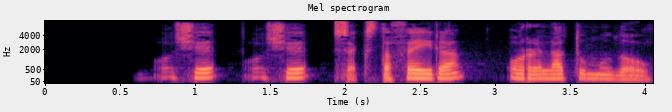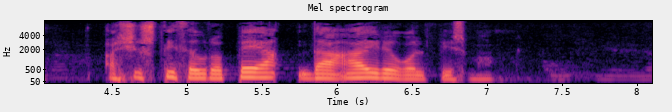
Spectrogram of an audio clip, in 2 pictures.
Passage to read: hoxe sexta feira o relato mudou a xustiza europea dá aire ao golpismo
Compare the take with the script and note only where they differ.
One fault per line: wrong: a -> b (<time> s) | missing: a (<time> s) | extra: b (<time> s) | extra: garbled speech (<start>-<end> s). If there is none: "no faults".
extra: hoxe (1.4 s)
